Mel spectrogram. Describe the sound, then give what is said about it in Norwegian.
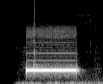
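A single steady telephone ringing tone sounds for about one second as a call is placed to a person, a clear, loud, unbroken hum that starts and stops abruptly, with no voices around it. “Vi ringer han, gjør vi ikke da?”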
